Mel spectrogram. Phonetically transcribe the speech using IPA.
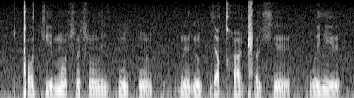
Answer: ǃ ɔ kʲ e m ɔ̃ ɬ ə̃ ɬ õ l i kʷ ĩ kʷ œ̃ kʷ | ɓ ẽ ɗ ə̃ kʷ lʲ e qʰ ø ǁ œ ç ẽ | kʷ e lʲ ẽ

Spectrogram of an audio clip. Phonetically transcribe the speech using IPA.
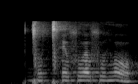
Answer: ɡ͡ǀ ʊː ǀʰ e sʷ əː sʷ i ɦ o

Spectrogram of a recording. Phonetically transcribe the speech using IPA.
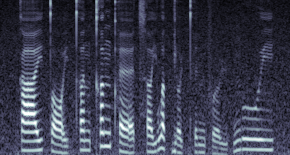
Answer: k aː˨˧ j t̪ ɔː˨˩ j t̪ʰ ɐ˧ n kʰ ɐ˥ ŋ pʰ ɛː˨˩ t͡sʰ ɐ˨˥ j w ɐ˨ k̚ j ɵ˨˩ ɥ t̪ʰ ɪ˨ ŋ f ɵ˨˩ ɥ | ŋ uː˧ j

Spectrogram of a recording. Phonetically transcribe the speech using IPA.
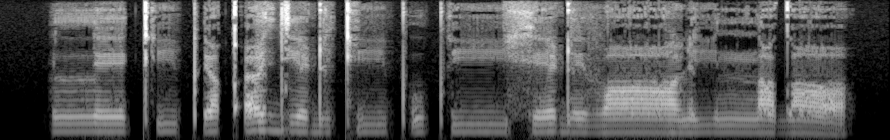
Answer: lː eː kʼ i pʼ e qʼ i dʲ e ɖ i kʼ iː pʼ u pʼ iː x e ɖ e v ɑː ɳ iː nː ɑ d̪ ɑ

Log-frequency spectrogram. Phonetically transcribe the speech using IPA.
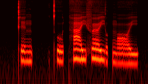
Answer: kʰ ɪ˧ ŋ | t̪ʰ uː˧ t̚ h aː˥ j f œː˥ j ʊ˧ k̚ ŋ ɔː˧ j

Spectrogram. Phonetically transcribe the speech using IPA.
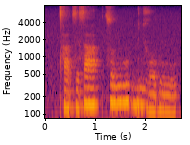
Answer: tʰ a˨ t͡s ɪ˨ s a˦ | t͡s o˦ ɲ uː˦ ɡ͡b i˦ ɣ o˨ ɗ uː˨

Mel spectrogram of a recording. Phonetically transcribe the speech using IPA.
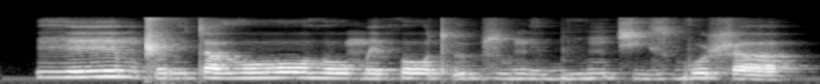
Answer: ɣ eː m ɡ͡ǁ ɵ ɾ e̤ t ɐ ɣ oː ð oː m e θ o tʼ ʉ b z ṳ n e̤ b i̤ m t͡ɕ i̤ z ɡ u ʂ ɐ

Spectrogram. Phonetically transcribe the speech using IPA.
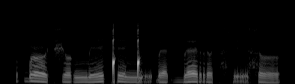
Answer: ɓ ə˞ t͡ʃ ə˞ ŋ͡m e ǃ e ŋ͡ǃ ḛ ɓ ɛ ɡ͡b ɛ r ə t͡sʰ ḛ s ə˞

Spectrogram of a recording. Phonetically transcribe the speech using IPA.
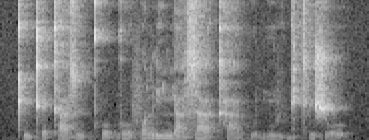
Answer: kʼ ĩ˨ kʼ ɛ˨ kʼ aː˨ z uː˨ kʰ oː˨ ɡ oː˦˨ f ɔ˦ r i˦ ɲ aː˨ z aː˦˨ kʰ aː˨ kʷ ɛ˨ b ũ˨ β i˨ ɡ i˦ tʰ ɪ˦ ʃ oː˨

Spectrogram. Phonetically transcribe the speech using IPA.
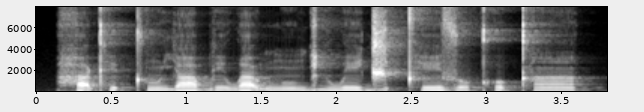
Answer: h ä̰˦˨ kʰ ɪ˦ ʔ tʰ ũ˨ j ä˦ b e˨ w a̰˦˨ ʊ̯ ŋ ũ˨ ɡ i˦ w e˦ d͡ʑ ɪ˦ ʔ tʰ e˦ z o˨ kʰ o̰˦˨ kʰ ã˨

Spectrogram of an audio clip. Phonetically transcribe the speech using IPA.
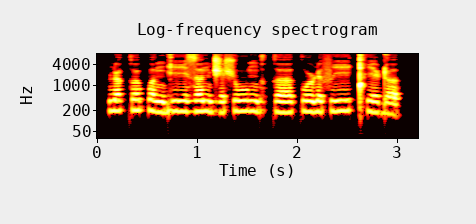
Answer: ɳ əː k ɵ p əː ŋ ɡ iː z ə n d͡ʒ ə ʃ uː ŋ ɡ ɵ k əː k uː ɳ i f iː ǃʰ iː ɖ ə

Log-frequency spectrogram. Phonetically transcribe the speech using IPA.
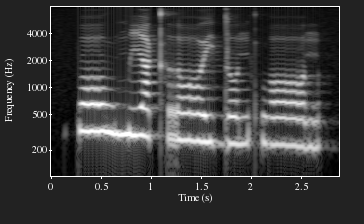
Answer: p ɔː˥˩ w m i˧ a̯ kʰ r ɔː˨˩ j d o˩˦ n kʰ w ɔː˨˩ n

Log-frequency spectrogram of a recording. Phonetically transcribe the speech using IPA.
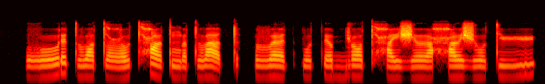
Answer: ɣ o ɾ ə t β ɒ t ʕ o t ħ ʌː t ŋ ʌ t β a t | β ɜ t p o t ɾ ə bʲ ɔ t ħ e ʒ əː ħ ə ʒ o t y

